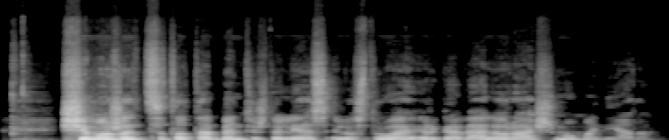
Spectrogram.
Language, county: Lithuanian, Kaunas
